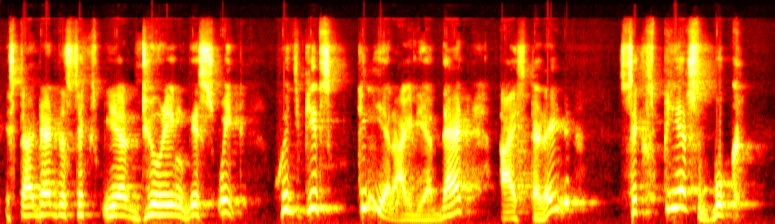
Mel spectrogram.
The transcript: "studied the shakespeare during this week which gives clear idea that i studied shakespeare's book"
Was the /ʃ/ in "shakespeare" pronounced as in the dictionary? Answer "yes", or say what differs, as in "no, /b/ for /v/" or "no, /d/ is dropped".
no, /s/ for /ʃ/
